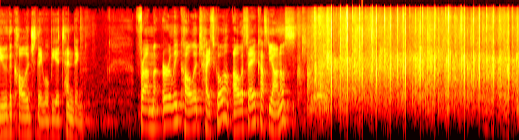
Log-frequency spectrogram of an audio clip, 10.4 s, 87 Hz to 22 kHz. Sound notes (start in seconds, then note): 5.9 crowd clapping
